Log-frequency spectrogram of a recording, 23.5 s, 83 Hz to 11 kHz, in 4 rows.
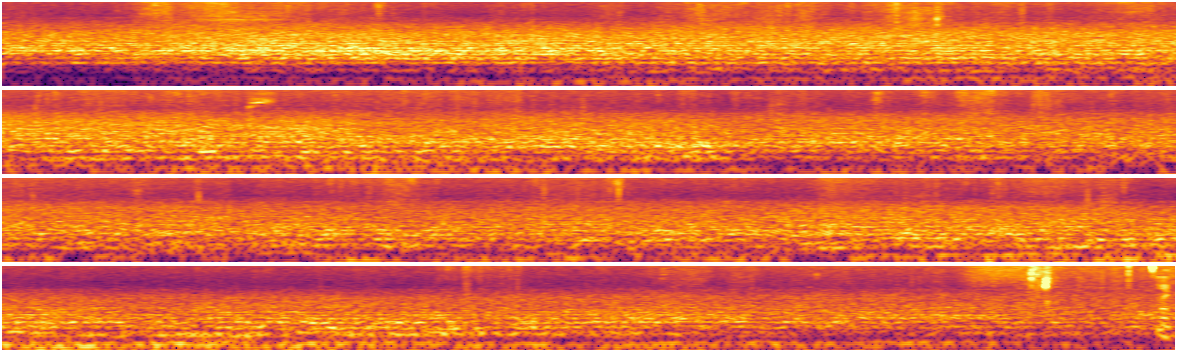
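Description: An Air France airliner arriving on runway 05R at Manchester Airport gives a continuous low, rumbling jet roar that holds steady throughout, broad and heavy at a moderate distance with no voices over it.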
